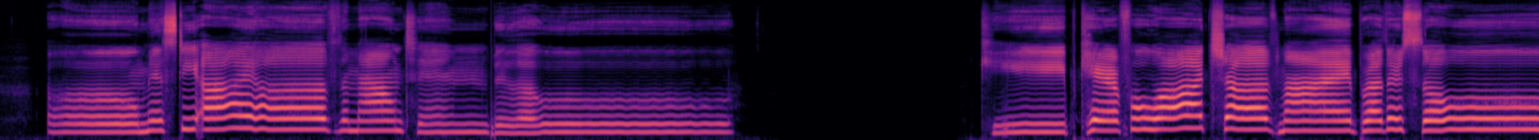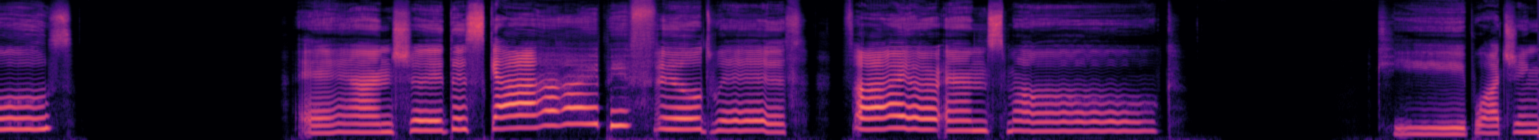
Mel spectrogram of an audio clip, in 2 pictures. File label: Vox Formants Up; Formant Changes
